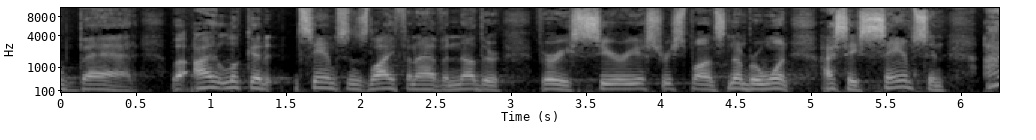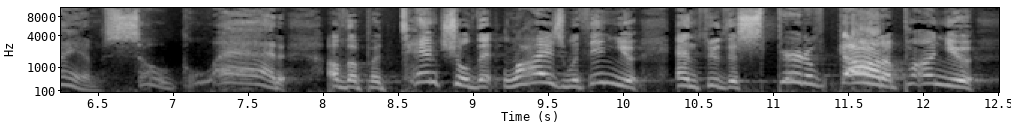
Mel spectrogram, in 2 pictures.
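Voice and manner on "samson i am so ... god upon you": jubilant exclamation. Acted. Preacher telling Samson how glad he is, jubilant. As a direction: proclaim it with preacher's gusto.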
